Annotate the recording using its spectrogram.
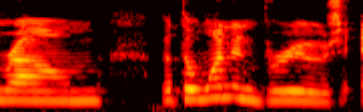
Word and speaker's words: Bruges: But yeah, so we are going to be in Bruges, and the Dutch / Flemish pronounce it Brugge, and the French pronounce it Bruges. And I would say Bruges is the most common pronunciation that most people would hear.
